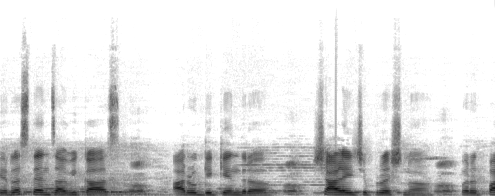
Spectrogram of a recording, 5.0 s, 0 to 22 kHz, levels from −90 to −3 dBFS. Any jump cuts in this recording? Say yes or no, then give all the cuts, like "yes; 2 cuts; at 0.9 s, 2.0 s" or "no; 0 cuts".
no; 0 cuts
